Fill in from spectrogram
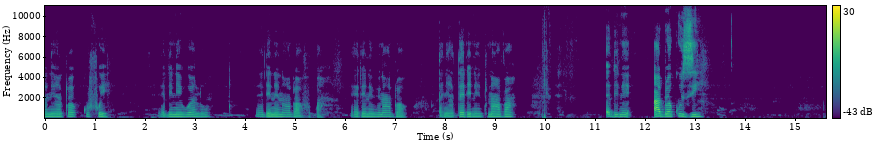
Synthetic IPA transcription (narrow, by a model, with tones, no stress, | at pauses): t̪a˨nĩ˨a˨dʊ˨ɛ˦ku˦fu˦e˨ | ɛ̰˨ɖɪ˨ne˨wu˦ɛ˨lʊ˦ | ɛ˨ɖɪ̰˨ne˨nã˦ɖʊ˨a˨fʊ˨k͡pa˨ɛ̰˨ɖɪ˨nẽ˨vi˦nã˦dʊ̰˨a̰˨wo˨t̪a̰˨nĩ˨a˨t̪ɛ˦ɖɪ˨nẽ˨dʊ˨nã˦va˦ | ɛ˨dɪ˨ne˨ | a˨ɖʊ˦ɛ˦ku˦zi˦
